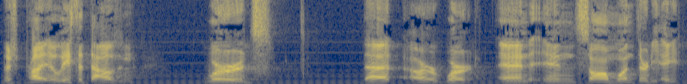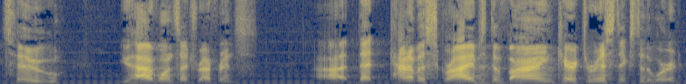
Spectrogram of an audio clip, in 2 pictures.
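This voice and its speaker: A man's voice: a little high, measured pace, bright, forceful tone, low-quality recording. A man leading an evening Bible study, talking casually to his group, asking them questions with frequent ums. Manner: conversational, quizzes listeners, frequent ums. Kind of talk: casual teaching talk to a small group. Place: indoor meeting room with a group.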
